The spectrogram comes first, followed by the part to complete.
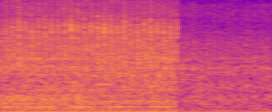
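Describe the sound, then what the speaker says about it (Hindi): A tractor engine running during a paddy harvest, a loud steady low chugging drone close by that abruptly drops in level near the end and keeps idling more quietly. "ट्रैक्टर चला रहे हैं सकलैन भाई"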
